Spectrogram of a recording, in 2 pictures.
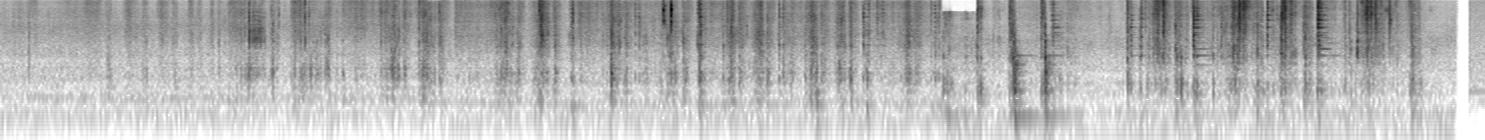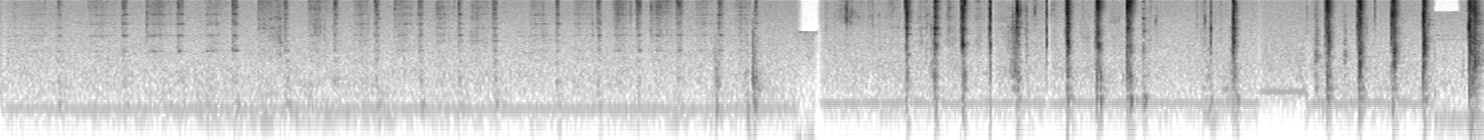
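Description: Hands squishing and poking slime, making wet crackles and sticky clicking pops, dense at first as foamy slime is pressed. After a quieter stretch, sharp separate pops come about two a second as a finger pokes a clear glitter slime.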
